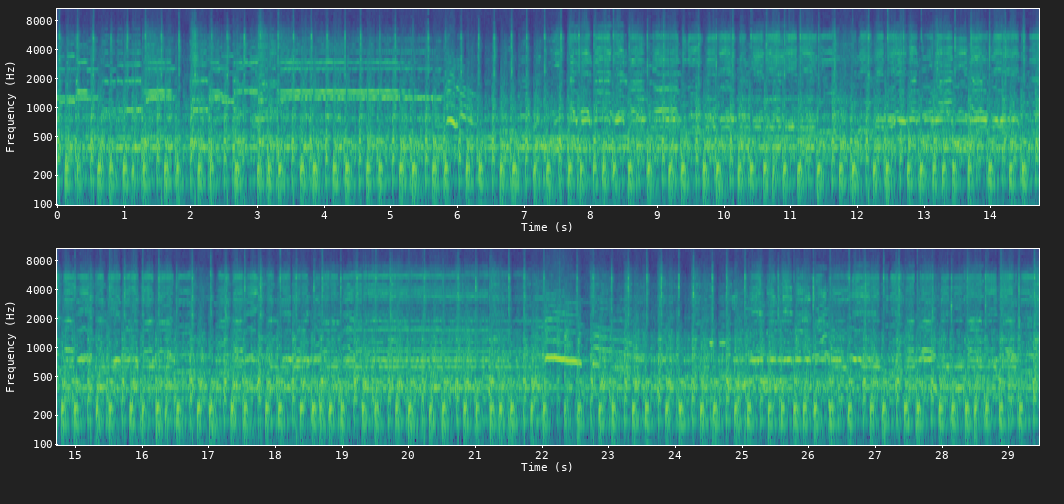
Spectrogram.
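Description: Recorded folk song played by a band, with drums and percussion keeping a steady beat. Held high melody notes in the first few seconds give way to a wavering melody line.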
